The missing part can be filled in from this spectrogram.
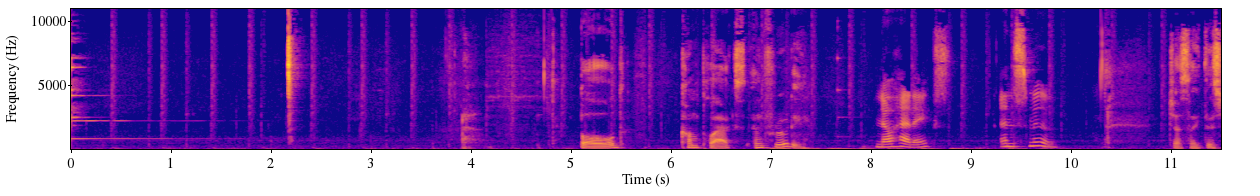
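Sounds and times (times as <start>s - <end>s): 
glasses of red wine from Navarra clinking in a toast: 0.0s - 1.3s
speech: 5.1s - 5.6s, 6.2s - 10.0s, 11.0s - 11.4s.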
